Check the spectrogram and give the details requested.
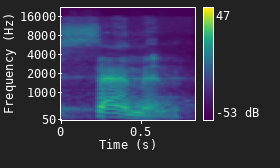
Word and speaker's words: salmon: It's salmon, is what I've been told. The L is silent, right?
